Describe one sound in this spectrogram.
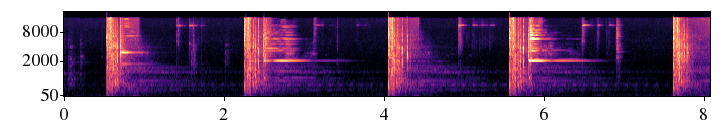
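Gunshots fire close by at a steady pace across open ground.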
